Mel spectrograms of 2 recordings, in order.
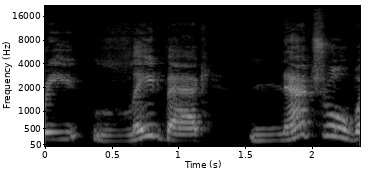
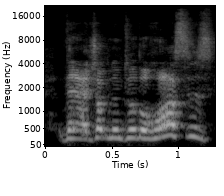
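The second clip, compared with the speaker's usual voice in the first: loud, hokey, matter-of-fact delivery; 3 semitones higher, 6 dB louder than usual. Showing the hokey way of doing an Arnold line: hokey Arnold impression. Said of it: "our hokey Arnold impression way of doing it".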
